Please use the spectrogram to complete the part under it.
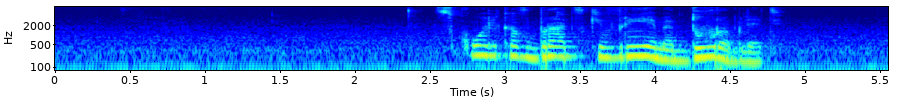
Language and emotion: Russian, angry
